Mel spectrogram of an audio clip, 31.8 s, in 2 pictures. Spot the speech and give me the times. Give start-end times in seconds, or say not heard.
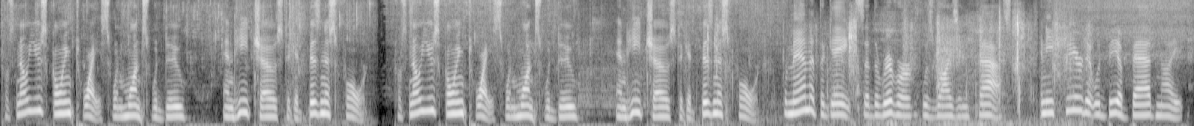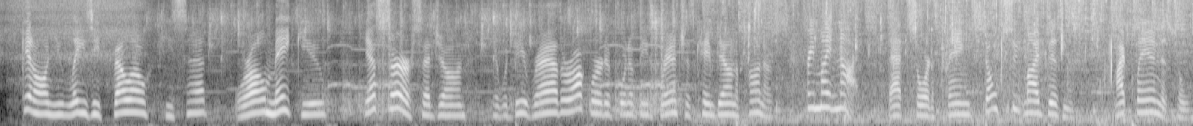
0.1-31.7.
